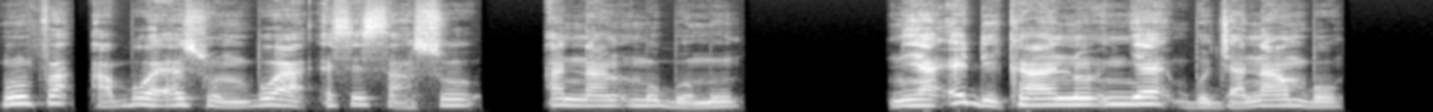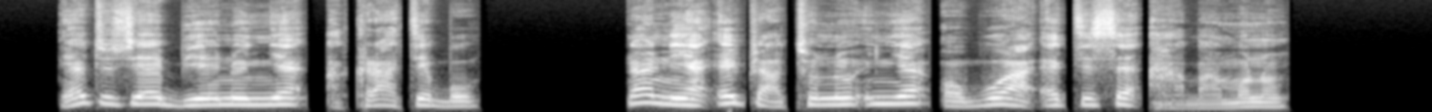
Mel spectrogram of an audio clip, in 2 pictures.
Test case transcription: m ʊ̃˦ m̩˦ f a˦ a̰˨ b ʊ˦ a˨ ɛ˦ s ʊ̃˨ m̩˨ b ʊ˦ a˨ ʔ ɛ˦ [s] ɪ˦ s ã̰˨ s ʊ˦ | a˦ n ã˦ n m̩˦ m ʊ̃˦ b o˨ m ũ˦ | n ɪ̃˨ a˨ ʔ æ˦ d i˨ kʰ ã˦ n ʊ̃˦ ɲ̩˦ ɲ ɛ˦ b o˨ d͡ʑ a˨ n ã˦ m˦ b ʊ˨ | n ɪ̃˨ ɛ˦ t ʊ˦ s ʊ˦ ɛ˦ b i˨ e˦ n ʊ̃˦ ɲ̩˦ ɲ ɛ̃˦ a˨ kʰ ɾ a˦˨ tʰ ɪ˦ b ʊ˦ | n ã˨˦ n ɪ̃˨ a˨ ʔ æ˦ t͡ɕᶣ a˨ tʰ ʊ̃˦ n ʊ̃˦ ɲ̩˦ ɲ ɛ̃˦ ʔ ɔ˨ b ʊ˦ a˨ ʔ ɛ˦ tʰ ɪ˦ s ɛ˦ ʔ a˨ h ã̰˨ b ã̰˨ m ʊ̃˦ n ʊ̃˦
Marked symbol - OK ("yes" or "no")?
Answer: yes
